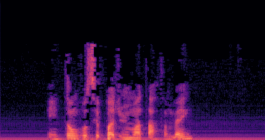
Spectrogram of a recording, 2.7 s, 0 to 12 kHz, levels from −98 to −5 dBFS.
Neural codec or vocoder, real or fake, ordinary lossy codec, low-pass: none; real; MP3, 32 kbps; 10.8 kHz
